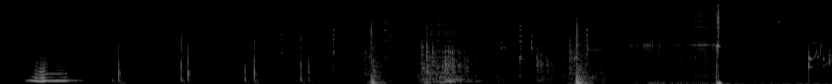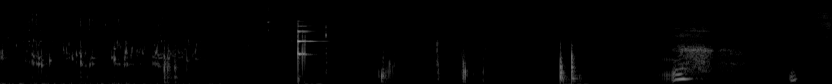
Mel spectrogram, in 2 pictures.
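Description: Red wine glugs and splashes as it is poured into a glass, the gurgling tone rising as it fills, with scattered clinks of glass and soft breaths and sighs around it.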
